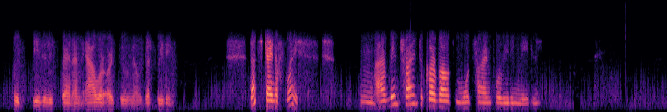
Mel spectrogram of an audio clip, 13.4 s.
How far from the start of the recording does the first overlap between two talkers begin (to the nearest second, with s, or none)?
none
